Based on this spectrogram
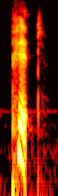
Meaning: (noun) 1. A hole in the ground 2. An area at a racetrack used for refueling and repairing the vehicles during a race
- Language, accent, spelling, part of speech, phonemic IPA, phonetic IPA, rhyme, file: English, General American, pit, noun / verb, /pɪt/, [pʰɪʔt], -ɪt, En-us-pit.ogg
